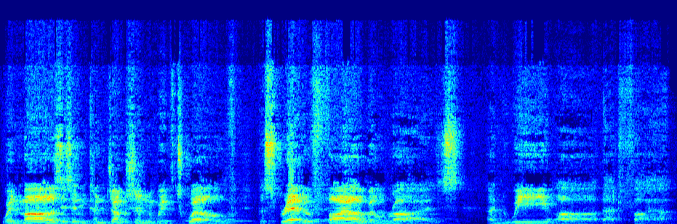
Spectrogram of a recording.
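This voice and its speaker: A man's voice: lowish voice, drawn-out words, bright, forceful tone, far from the mic, exaggerated voice. A man playing a solemn, fanatical cult leader in an amateur science fiction radio play, pompous and prophetic. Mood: solemn, triumphant. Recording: roomy, echoing, off-mic.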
